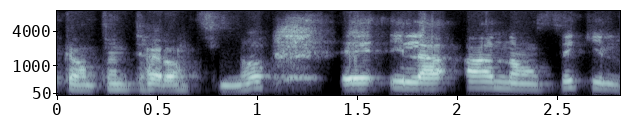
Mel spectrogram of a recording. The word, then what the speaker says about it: Quentin Tarantino: Tout le monde connaît Quentin Tarantino, je vais prononcer en français, Quentin Tarantino, et il a annoncé qu'il vendait des NFT qui portent sur son fameux film-là, Pulp Fiction.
